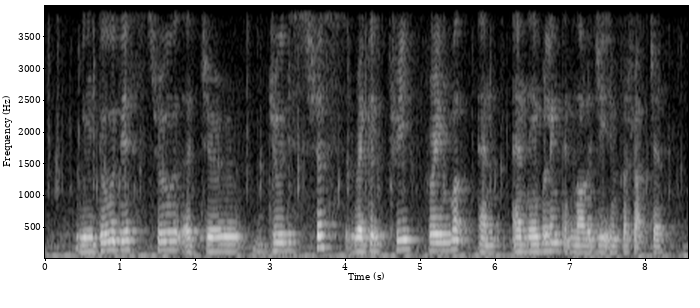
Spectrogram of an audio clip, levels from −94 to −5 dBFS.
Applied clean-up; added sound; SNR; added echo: none; Computer keyboard; 17 dB; none.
